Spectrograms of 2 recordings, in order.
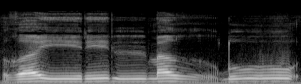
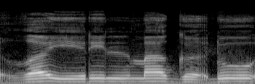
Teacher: Di situ ada huruf gha yang sukun atau yang dimatikan, tidak boleh dibaca qalqalah, ya. Ghairil maghdu dibaca seperti itu, tidak boleh ghairil magdu, tidak boleh.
